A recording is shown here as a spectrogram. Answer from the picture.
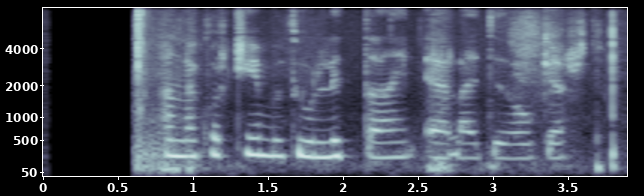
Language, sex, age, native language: Icelandic, female, 12, Icelandic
